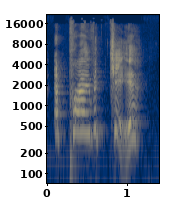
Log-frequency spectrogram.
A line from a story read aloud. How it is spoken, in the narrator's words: Hesper spat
